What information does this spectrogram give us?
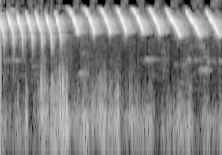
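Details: Belgian canary song for young birds in training: quick downward-slurred notes, repeated roughly every quarter second, slowing slightly toward the end, with faint low background rumble.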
